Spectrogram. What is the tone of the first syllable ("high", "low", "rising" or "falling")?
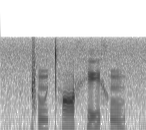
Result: low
